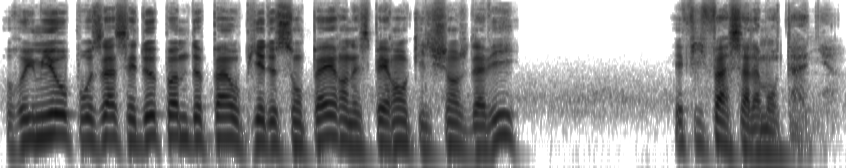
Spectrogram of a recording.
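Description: A man narrating a children's storybook chapter in an expressive storytelling manner. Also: medium pitch, moderate pace.

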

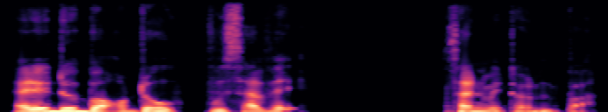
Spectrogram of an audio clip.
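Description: A woman reading an audiobook, voicing a naive, chatty 81-year-old woman who talks in a rambling, gentle way. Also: lowish voice, big pitch swings, normal speed, vocal fry, no room sound, studio quality, full character voice.

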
